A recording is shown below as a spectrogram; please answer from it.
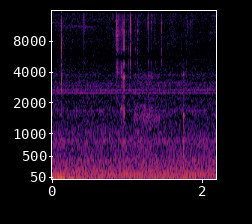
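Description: Steady low hum of room tone picked up by the narration microphone, with a few faint soft clicks about a second in and again near the end.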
